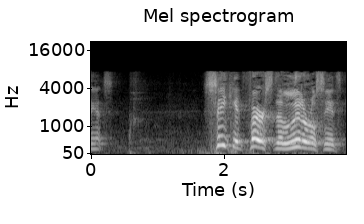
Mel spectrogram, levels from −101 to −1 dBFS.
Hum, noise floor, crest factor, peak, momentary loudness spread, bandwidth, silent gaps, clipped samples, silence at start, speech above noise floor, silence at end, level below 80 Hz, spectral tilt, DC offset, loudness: none; -64 dBFS; 18 dB; -4 dBFS; 14 LU; 7.6 kHz; none; under 0.1%; 0 s; 43 dB; 0.15 s; -58 dBFS; -3.5 dB/octave; under 0.1%; -21 LUFS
